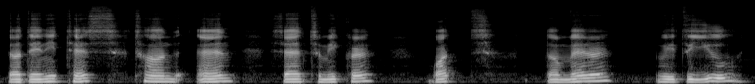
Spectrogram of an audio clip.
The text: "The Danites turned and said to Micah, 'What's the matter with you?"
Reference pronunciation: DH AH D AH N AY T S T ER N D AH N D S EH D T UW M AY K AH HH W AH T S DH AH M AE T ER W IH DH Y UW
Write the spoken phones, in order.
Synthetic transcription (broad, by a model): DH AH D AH N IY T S T ER N D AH N S EH D T UW M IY K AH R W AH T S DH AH M AE T ER W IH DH Y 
